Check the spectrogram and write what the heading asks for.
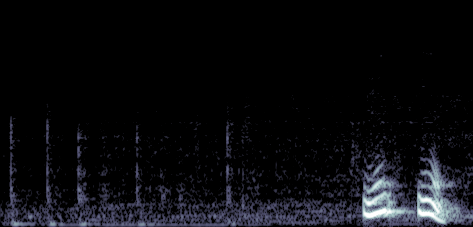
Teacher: इसका उच्चारण हम लोग कहाँ से कर रहे हैं, ओठ के सहारे कर रहे हैं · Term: ओष्ठ वर्ण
